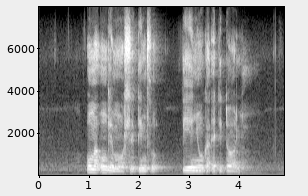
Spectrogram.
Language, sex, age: Swati, male, 21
